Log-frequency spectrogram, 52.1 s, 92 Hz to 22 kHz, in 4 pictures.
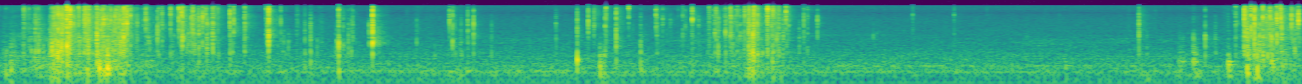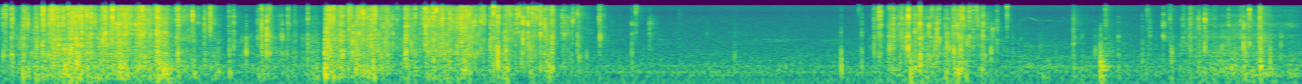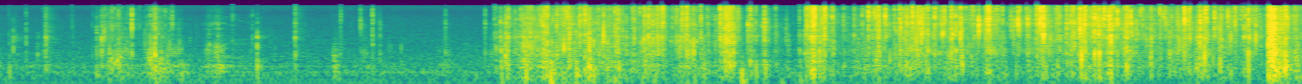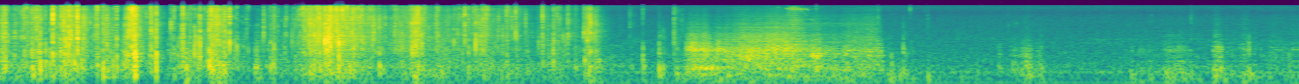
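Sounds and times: plastic wrapper crinkling: 0:00.0 - 0:03.9, 0:04.5 - 0:05.0, 0:05.8 - 0:08.3, 0:12.0 - 0:19.6, 0:21.6 - 0:30.0, 0:30.9 - 0:46.0
plastic being torn open: 0:31.0 - 0:45.2.

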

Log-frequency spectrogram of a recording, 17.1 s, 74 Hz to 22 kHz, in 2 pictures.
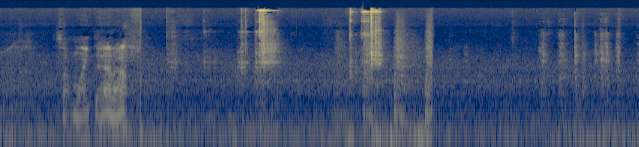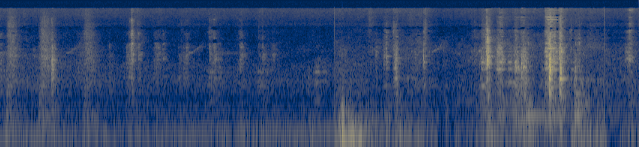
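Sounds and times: metal nuts and bolts clinking: 0:02.2 - 0:03.9, 0:04.5 - 0:05.2, 0:07.1 - 0:08.8, 0:10.0 - 0:12.4.

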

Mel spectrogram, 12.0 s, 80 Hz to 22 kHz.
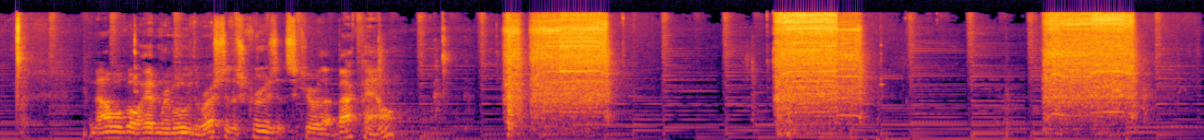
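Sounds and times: power drill backing out screws: 0:07.7 - 0:08.8, 0:10.4 - 0:11.5.

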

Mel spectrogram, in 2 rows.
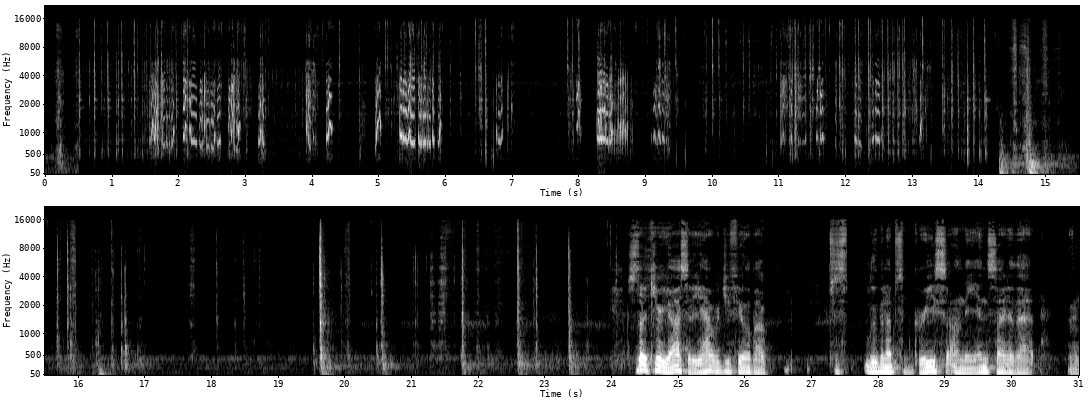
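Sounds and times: metallic clicks and rattles: 0:00.1 - 0:06.9, 0:09.1 - 0:14.3
metal squeaking: 0:01.3 - 0:07.1, 0:07.8 - 0:13.4.

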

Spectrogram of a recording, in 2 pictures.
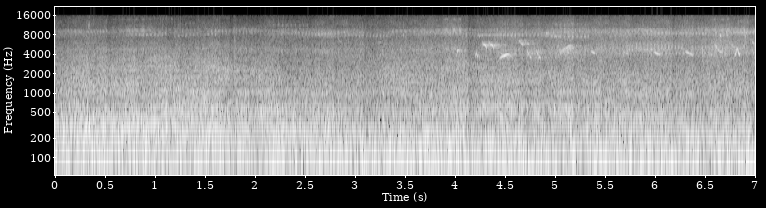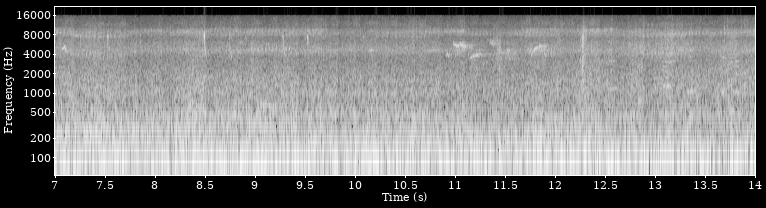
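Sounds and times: jet airliner rumbling on climb: 0:00.0 - 0:14.0.

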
